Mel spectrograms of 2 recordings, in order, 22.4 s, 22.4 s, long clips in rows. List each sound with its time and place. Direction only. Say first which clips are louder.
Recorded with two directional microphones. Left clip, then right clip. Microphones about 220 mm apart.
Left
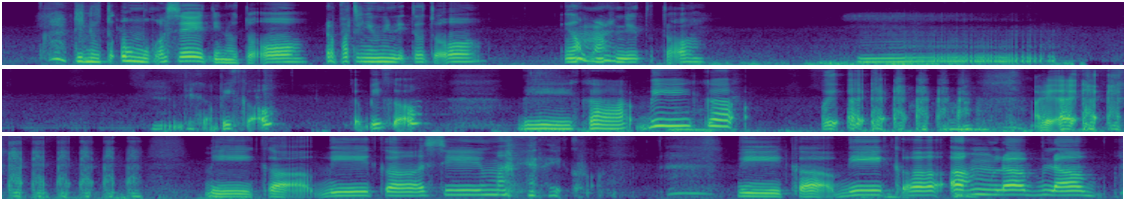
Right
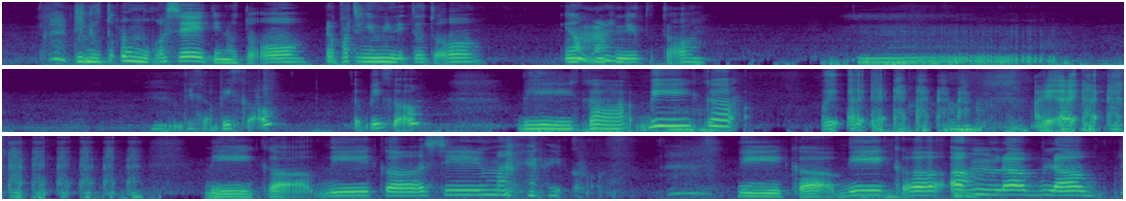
0.3 s speech: left 4 dB; 25° left (ahead or behind)
5.6 s snoring: left 3 dB; 25° left (ahead or behind)
8.4 s speech: left 3 dB; 25° left (ahead or behind)
9.8 s snoring: left 5 dB; 25° left (ahead or behind)
10.5 s a sound: left 1 dB; 5° right (ahead or behind)
10.9 s a child's voice: left 4 dB; 15° left (ahead or behind); by 22.2 s 35° left (ahead or behind)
